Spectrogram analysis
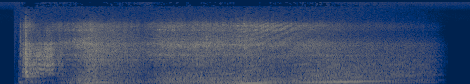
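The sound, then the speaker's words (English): A car engine cranks and catches at the start as Fred gets back into his car, then settles into a steady running hum with rising tones as it revs and pulls away, lasting several seconds before cutting off. “Fred gets back into his car.”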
